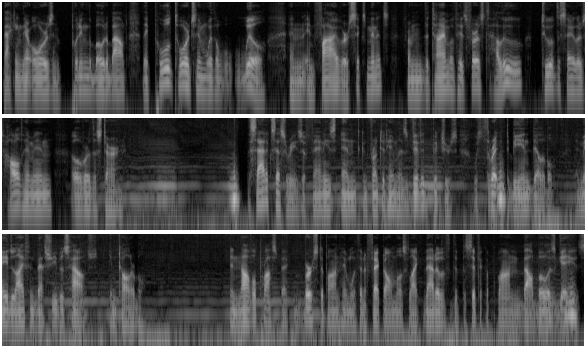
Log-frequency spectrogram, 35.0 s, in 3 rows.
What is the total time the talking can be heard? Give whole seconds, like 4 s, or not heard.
31 s.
